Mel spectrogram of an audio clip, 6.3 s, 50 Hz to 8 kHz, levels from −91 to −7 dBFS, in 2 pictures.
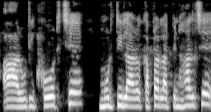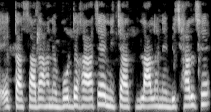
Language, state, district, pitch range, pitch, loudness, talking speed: Surjapuri, Bihar, Kishanganj, 200-230 Hz, 210 Hz, -15 LUFS, 180 wpm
